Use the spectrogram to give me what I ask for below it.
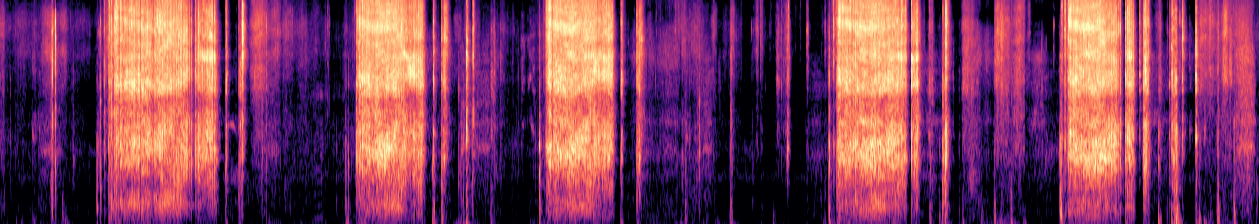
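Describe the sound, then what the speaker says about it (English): Packing tape being pulled off the roll and pressed onto a cardboard shipping box, several loud screeching strips of one to two seconds each with short pauses and light handling noises between, close and without talk. "let's get our tape on here"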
